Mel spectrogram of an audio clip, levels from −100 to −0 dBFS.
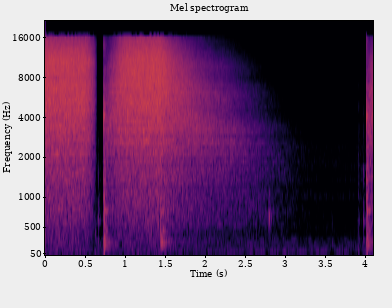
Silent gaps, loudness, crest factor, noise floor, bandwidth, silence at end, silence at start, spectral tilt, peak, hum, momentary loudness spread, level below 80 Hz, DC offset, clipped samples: none; -32 LUFS; 18 dB; -85 dBFS; 16.5 kHz; 0 s; 0 s; 3.5 dB/octave; -20 dBFS; none; 18 LU; -90 dBFS; under 0.1%; under 0.1%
